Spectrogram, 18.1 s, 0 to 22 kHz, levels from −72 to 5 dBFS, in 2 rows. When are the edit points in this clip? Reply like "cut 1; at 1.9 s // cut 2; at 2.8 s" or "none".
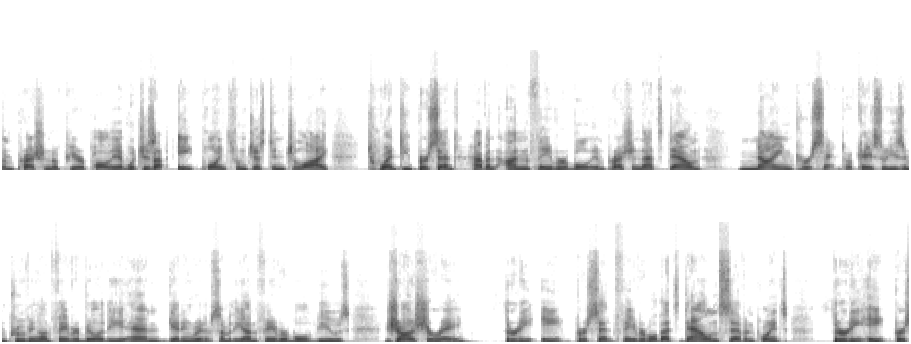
cut 1; at 10.7 s

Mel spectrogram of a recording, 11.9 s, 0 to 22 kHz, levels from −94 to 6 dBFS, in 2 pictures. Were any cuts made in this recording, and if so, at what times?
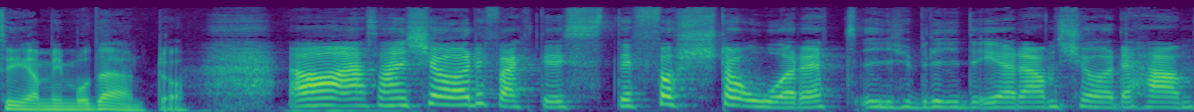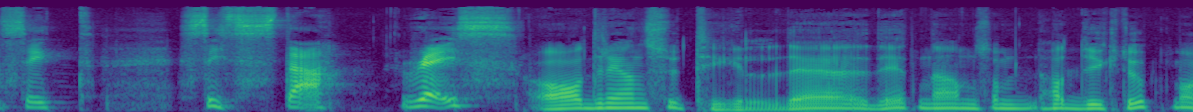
cut 1; at 3.1 s // cut 2; at 8.6 s

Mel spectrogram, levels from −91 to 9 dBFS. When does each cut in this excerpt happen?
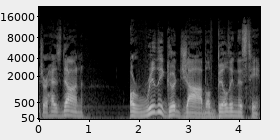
none

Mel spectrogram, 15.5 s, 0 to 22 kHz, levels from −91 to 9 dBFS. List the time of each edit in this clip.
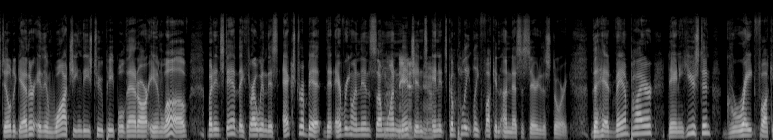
cut 1; at 7.0 s

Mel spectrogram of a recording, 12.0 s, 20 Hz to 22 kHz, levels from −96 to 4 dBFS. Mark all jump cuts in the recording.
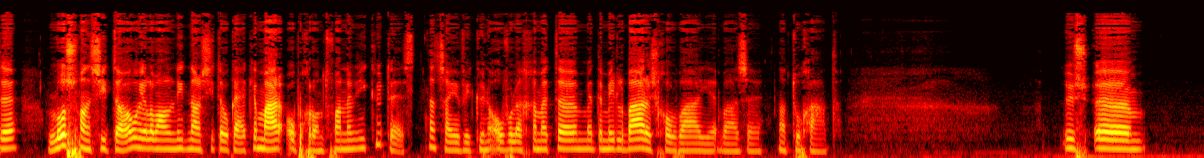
cut 1; at 4.2 s

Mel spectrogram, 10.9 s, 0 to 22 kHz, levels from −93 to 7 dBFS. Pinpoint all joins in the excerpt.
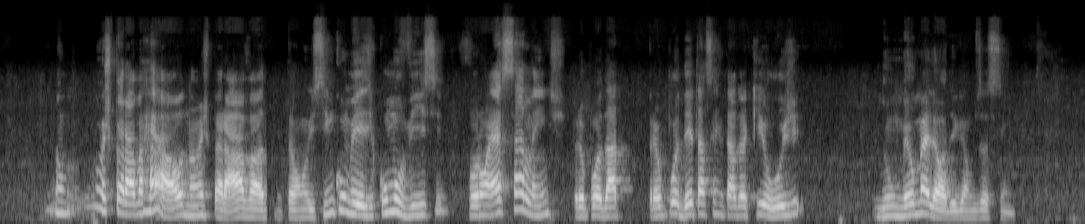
cut 1; at 2.7 s // cut 2; at 5.7 s

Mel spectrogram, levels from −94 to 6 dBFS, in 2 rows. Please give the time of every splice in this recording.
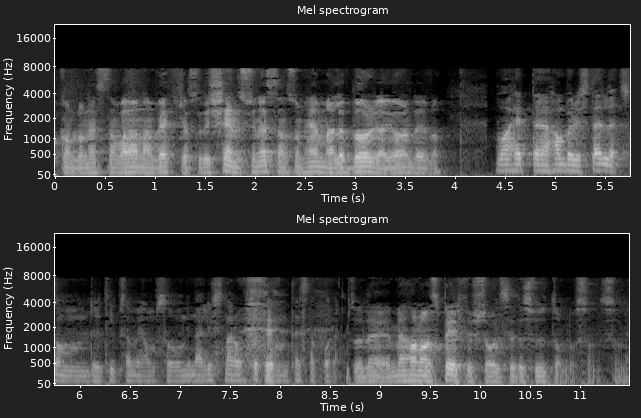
cut 1; at 4.3 s // cut 2; at 8.7 s

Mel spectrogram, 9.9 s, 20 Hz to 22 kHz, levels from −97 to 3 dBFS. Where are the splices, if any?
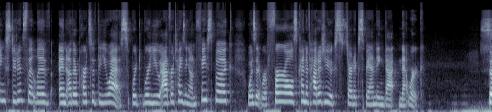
none

